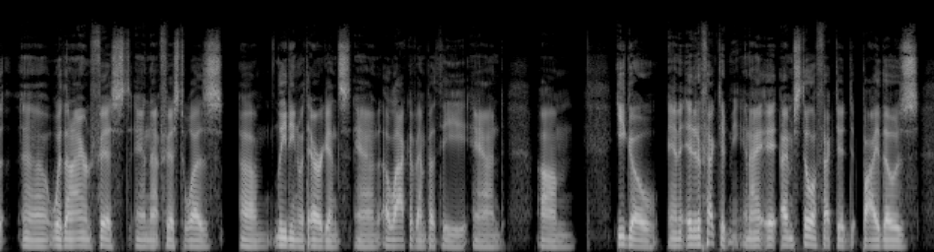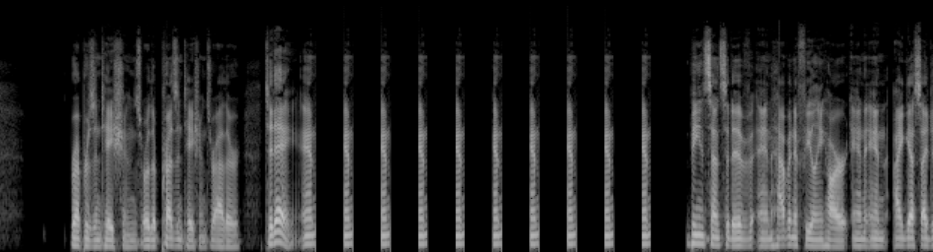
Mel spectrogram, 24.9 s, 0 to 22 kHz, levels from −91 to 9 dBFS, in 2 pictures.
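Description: Speech recording with stutter with silent gaps from 16.65 to 21.12 s, after "the presentations rather today": a 114 ms burst repeats nine times, every 496 ms, separated by 383 ms of digital silence, likely a stalled stream replaying its last fragment.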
